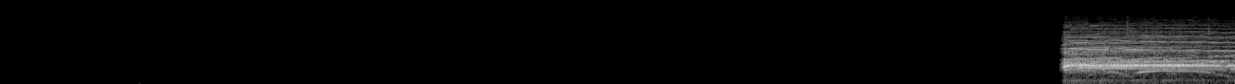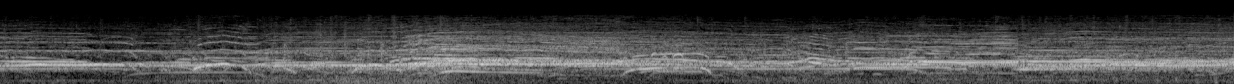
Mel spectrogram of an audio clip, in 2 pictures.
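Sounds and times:
crowd cheering and crying with joy at a street demonstration: 0:10.6 - 0:24.6.

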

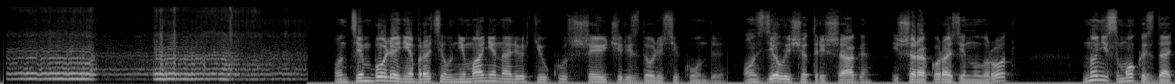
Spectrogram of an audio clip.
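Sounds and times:
flying insect buzzing: 0:00.0 - 0:03.1
speech: 0:03.4 - 0:10.2, 0:10.8 - 0:11.7.

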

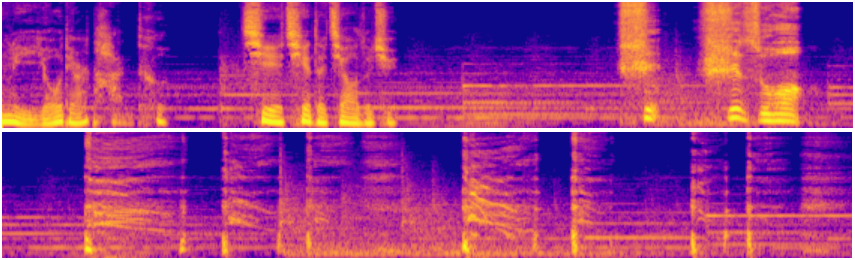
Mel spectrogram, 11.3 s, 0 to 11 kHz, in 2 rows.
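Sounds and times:
speech: 0:00.0 - 0:02.8, 0:04.2 - 0:05.4, 0:06.2 - 0:07.3
old man coughing uncontrollably: 0:06.2 - 0:08.1, 0:08.7 - 0:11.0
old man's short strained breaths: 0:07.8 - 0:08.6, 0:10.8 - 0:11.3.

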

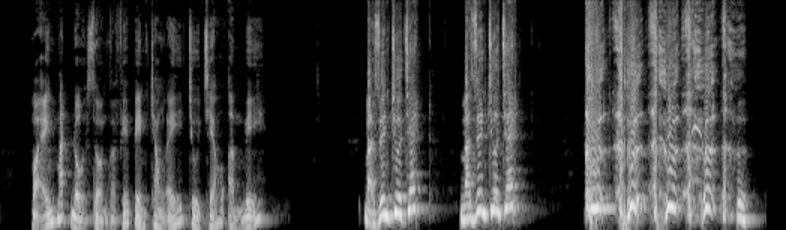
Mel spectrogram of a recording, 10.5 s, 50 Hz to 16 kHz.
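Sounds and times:
speech: 0:00.4 - 0:03.6, 0:04.8 - 0:07.0, 0:07.8 - 0:10.1
older woman coughing harshly in a coffin: 0:07.8 - 0:10.2.

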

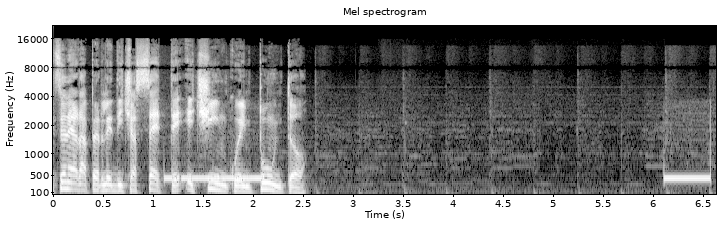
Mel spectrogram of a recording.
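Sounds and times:
speech: 0:00.0 - 0:02.7
telephone busy-signal beep on an unanswered call: 0:01.1 - 0:02.3, 0:06.1 - 0:06.6.

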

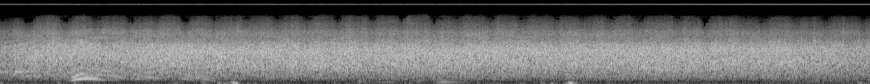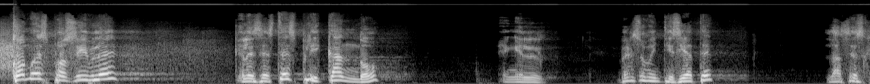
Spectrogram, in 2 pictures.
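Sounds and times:
congregation applauding at a church teaching: 0:00.0 - 0:10.8
speech: 0:08.8 - 0:10.0, 0:11.1 - 0:12.6, 0:13.7 - 0:14.2, 0:14.9 - 0:16.0, 0:17.0 - 0:17.3.

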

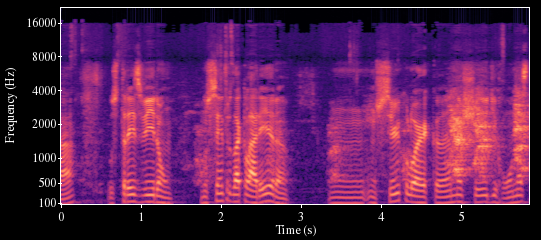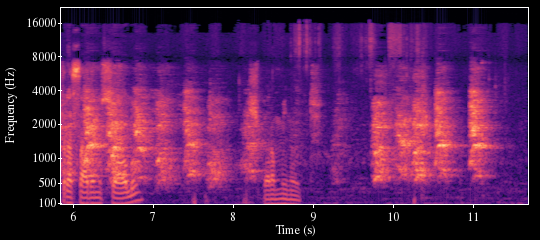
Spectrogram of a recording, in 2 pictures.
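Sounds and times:
speech: 0:00.0 - 0:09.2
dog barking: 0:01.6 - 0:02.1, 0:03.4 - 0:08.6, 0:09.3 - 0:11.4.

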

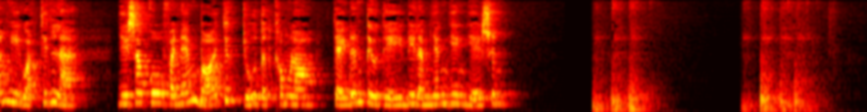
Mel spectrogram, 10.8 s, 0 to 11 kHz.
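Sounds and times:
speech: 0:00.2 - 0:06.4
colleague knocking on an office door: 0:07.4 - 0:08.4, 0:09.2 - 0:10.4.

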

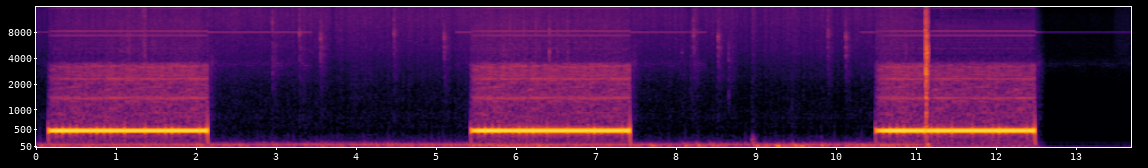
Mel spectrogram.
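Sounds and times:
telephone ringback tone while calling a random number: 0:00.2 - 0:02.2, 0:05.4 - 0:07.4, 0:10.5 - 0:12.5.

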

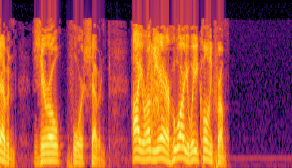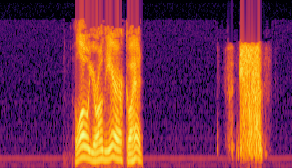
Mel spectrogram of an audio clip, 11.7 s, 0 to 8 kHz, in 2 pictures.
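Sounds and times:
speech: 0:00.0 - 0:04.6, 0:07.3 - 0:08.8
breathy intake of a caller on a telephone line: 0:10.3 - 0:11.3
sneeze from a caller on a telephone line: 0:10.4 - 0:11.3.

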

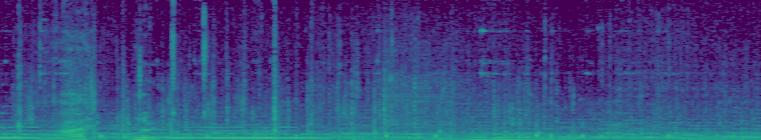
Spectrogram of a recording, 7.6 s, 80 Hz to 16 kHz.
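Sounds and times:
hooves of a horse pulling a cart clip-clopping along a road: 0:00.0 - 0:07.6
speech: 0:00.6 - 0:01.9.

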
